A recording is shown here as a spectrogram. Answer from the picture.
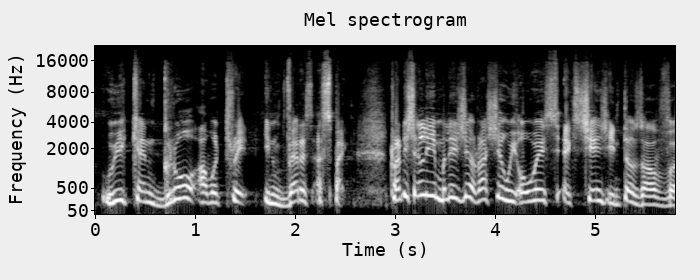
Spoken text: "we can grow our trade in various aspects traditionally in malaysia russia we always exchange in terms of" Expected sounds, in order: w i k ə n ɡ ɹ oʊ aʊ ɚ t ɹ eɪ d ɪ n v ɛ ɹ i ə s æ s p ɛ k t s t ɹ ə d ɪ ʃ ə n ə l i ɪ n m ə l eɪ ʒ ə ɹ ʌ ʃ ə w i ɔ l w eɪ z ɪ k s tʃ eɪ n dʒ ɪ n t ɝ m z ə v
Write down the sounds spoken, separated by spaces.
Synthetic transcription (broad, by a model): w i k ə n ɡ ɹ oʊ aʊ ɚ t ɹ eɪ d ɪ n v ɛ ɹ i ə s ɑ s p ɛ k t t ɹ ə d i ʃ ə n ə l i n m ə l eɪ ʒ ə ɹ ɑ ʃ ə w i ɔ l w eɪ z ɪ k s tʃ eɪ n dʒ ɪ n t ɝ m s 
